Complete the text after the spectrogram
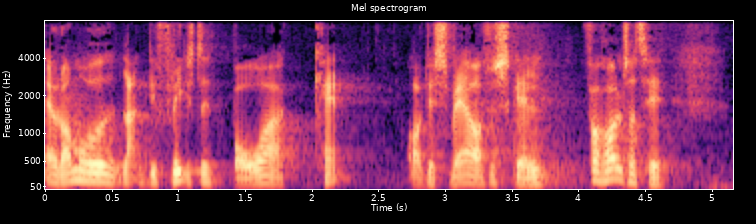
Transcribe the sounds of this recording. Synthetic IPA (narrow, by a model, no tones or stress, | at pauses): æɐoeɾɒ̽mʁɔ̽ːð̞̩ˠlʔɑ̈ŋ̰d̥ːifle̝̰ːsd̥əb̥ɒʊɐːkʰæn | ɒ̽d̥e̝sʋæɐɒ̽səsɡ̥ælfɒ̽ɦɒ̽l̰əsɑ̈ɪt͡sʰe̝l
